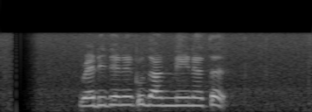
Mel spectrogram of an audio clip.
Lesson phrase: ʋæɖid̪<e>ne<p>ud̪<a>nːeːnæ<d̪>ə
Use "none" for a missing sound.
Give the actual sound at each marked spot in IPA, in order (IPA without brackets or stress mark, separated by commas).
e, k, a, t̪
